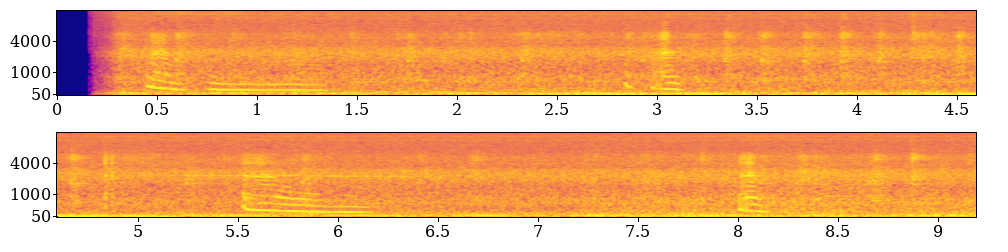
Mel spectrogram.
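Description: A sleeping kitten snores with thin, whistled, falling squeaks about every two and a half seconds.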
